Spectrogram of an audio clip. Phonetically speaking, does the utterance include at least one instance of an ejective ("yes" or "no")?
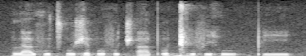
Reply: yes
